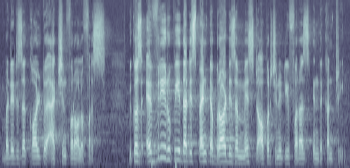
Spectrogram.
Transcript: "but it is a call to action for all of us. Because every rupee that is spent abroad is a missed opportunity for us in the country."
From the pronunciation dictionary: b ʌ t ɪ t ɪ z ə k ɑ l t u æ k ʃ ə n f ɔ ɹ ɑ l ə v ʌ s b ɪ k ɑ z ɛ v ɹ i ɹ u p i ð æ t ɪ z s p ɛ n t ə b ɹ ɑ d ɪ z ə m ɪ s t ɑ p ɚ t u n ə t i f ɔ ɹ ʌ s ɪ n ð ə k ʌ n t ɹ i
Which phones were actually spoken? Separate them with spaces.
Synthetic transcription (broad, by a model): b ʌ t ɪ t ɪ z ə k ɑ l t u æ k ʃ ə n f ɔ ɹ ɑ l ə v ʌ s b ɪ k ɑ z ɛ v ɹ i ɹ u p i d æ t ɪ z s p ɛ n t ə b ɹ ɑ d ɪ z ə m ɪ s t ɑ p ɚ t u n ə t i f ɔ ɹ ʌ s ɪ n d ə k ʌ n t ɹ i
